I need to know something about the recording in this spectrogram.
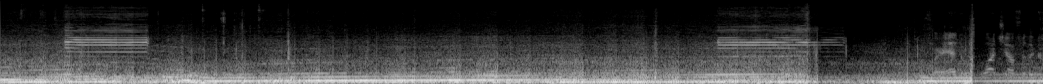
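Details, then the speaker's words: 1984 Mazda RX7 GSL-SE rotary, manual transmission, driven at wide-open throttle toward the roughly 7,000 rpm limiter, reaching 60 mph in third: smooth buzzing tone climbs, brief drop at the shift, climbs again; healthy, clean-pulling acceleration. "I'm gonna blow this engine wide open okay so you guys can hear it we'll hit the limiter a little warning time that comes on it hits at 7-7 thousand rpm"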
